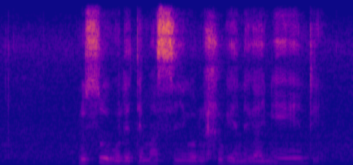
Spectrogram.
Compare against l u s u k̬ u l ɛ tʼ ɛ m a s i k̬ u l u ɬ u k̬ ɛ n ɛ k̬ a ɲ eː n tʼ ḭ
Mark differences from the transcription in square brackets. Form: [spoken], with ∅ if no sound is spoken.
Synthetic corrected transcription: l u s u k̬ u l ɛ tʼ ɛ m a s i k̬ [ɔ] l u ɬ u k̬ ɛ n ɛ k̬ a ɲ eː n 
